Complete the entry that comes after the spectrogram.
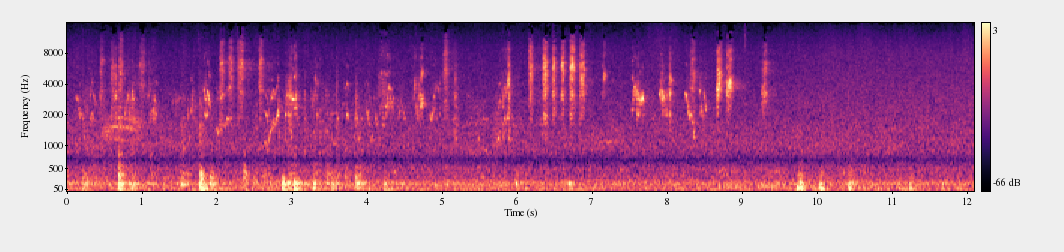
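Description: Small birds chirping in quick runs of short notes, over soft thumps and scuffs of a goat kid's hooves climbing on a crouching man's back.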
